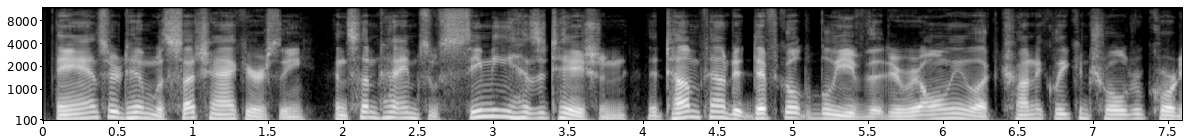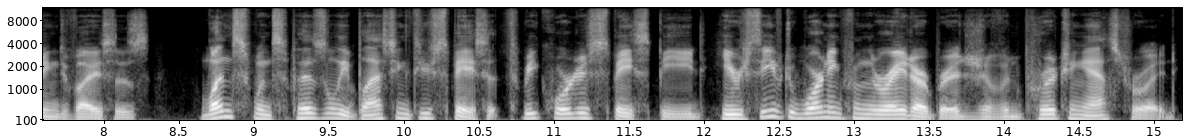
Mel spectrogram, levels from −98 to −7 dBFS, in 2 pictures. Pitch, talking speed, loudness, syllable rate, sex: 120 Hz, 195 wpm, -20 LUFS, 6.5 syllables/s, male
